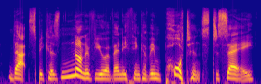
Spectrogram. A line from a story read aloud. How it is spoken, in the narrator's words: roared the lion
